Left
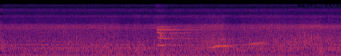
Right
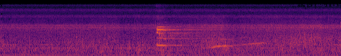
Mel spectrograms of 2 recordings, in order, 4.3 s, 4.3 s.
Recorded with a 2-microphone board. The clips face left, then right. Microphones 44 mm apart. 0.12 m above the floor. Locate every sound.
1.9 s a cat meowing: 70° right (ahead or behind), 1.0 m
